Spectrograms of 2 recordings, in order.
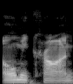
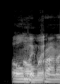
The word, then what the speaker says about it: Omicron: I had to look up how it's pronounced, and apparently it can be pronounced several different ways. Omicron. I thought it was Omicron. Yeah, yeah. Apparently, uh, Marissa said that President Biden said Omicron, so then other people started saying it, and I was saying I was saying yeah.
